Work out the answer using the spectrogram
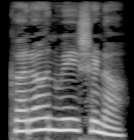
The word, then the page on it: ಕರಾನ್ವೇಷಣ: Kannada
